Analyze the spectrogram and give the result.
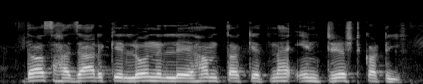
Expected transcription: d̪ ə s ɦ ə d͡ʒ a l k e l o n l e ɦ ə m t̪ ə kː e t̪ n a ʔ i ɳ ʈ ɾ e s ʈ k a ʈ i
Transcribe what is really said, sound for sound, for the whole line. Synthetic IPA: d̪ ə s ɦ ə d͡ʒ a ɾ k e l o n l e ɦ ə m t̪ ə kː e t̪ n a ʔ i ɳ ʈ ɾ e s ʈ k ə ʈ i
